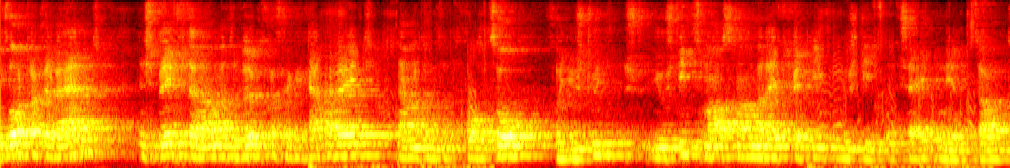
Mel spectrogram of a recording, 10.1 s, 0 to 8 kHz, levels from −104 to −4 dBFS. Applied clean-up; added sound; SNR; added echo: neural separator model SepFormer DNS4.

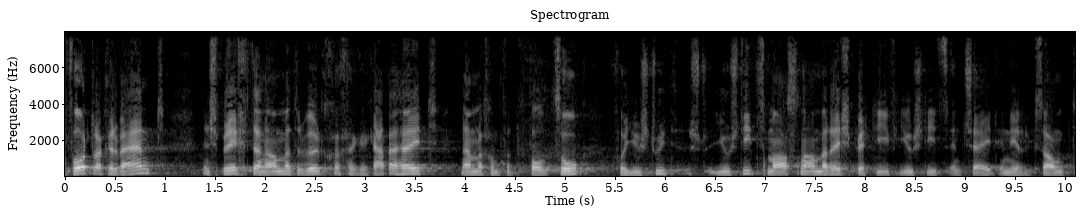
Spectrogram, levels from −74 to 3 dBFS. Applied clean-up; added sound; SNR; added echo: none; none; none; none.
